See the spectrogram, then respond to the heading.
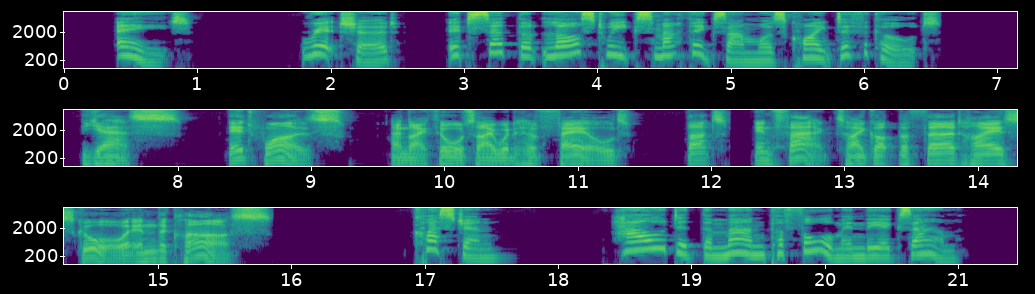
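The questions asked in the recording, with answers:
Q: How did the man perform in the exam?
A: Very well; he got the third highest score in the class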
